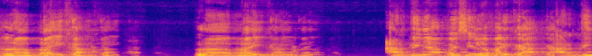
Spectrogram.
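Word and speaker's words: لبيك: Jadi dibacanya labaika.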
